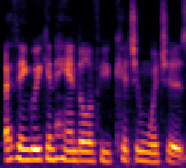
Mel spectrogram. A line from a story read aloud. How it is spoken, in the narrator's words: Ruby says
